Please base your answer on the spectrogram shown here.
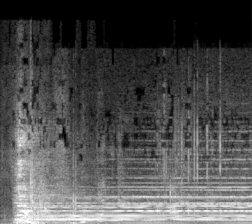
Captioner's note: choking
